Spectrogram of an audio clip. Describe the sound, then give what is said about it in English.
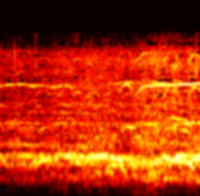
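A crowd of supporters welcomes presidential candidate Moise Katumbi at a campaign stop in Goma, eastern DRC: a steady, dense roar of many voices, with raised tones running through it and no break. “Supporters are welcoming presidential candidate Moise Katumbi in eastern DRC's capital Goma this week, one of many recent campaign stops for Katumbi”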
